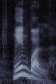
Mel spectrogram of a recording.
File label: "ninpal", Mokilese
